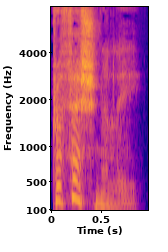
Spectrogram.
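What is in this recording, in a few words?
"professionally", English, British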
